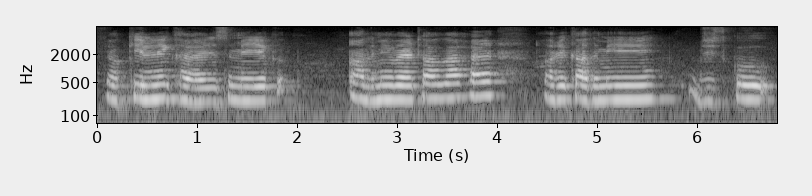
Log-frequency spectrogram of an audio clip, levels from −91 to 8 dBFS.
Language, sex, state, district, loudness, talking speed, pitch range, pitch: Hindi, female, Bihar, West Champaran, -16 LUFS, 125 wpm, 215-230 Hz, 220 Hz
